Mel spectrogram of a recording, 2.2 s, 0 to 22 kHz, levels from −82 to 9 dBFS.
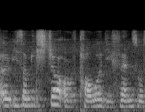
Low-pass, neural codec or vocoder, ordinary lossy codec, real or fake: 7.2 kHz; vocoder, 24 kHz, 100 mel bands, Vocos; none; fake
